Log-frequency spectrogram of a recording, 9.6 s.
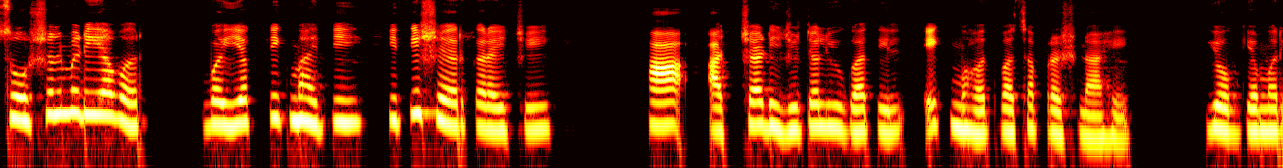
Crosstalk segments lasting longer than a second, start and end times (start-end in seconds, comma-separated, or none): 1.9-4.1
